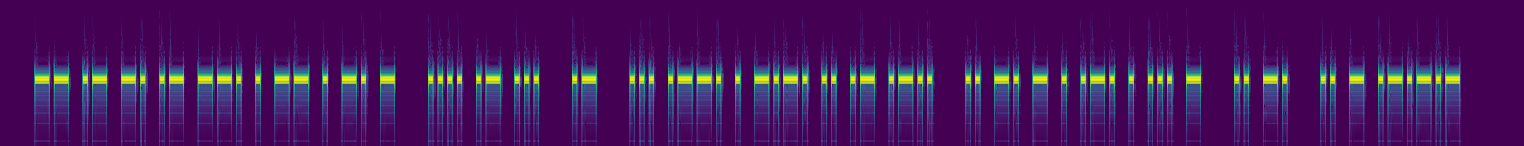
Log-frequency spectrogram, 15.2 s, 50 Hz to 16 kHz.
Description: Morse code, heard as a keyed tone, about 25 wpm, 700 Hz. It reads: MANAGEMENT HAS A SPECIAL INTEREST IN IT.
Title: Sentences from Top 1000 Words - Review Part 4 - 25wpm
